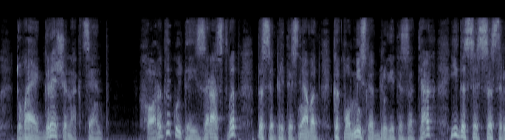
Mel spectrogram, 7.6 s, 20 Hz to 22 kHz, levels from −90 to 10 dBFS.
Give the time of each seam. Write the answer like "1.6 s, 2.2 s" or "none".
2.8 s, 3.9 s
